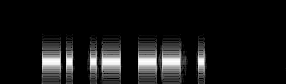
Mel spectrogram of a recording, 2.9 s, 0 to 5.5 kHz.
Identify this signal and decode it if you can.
Morse code, heard as a keyed tone, about 20 wpm, 700 Hz. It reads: NAME
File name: UK MASTER QSOs TRAINING / 20WPM / UK MASTER QSOs 0074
